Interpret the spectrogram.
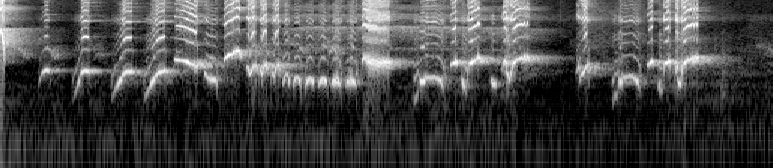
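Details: White-rumped shama, a spotted young bird, singing loud varied whistled phrases: rich rising and falling notes with sharp upslurs and rapid trilled runs, delivered in quick bursts, used as a lure to make another bird sing.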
